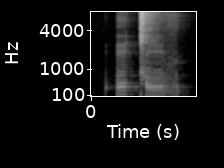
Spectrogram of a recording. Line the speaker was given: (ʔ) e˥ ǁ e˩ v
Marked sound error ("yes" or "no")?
no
